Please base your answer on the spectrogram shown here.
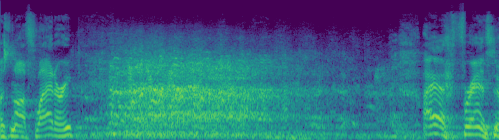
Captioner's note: audience laughing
